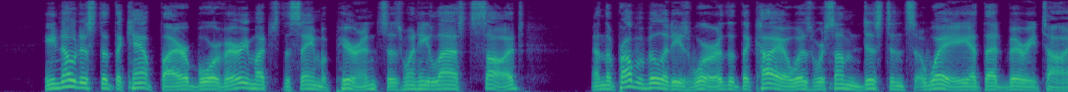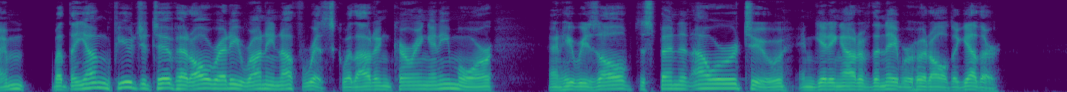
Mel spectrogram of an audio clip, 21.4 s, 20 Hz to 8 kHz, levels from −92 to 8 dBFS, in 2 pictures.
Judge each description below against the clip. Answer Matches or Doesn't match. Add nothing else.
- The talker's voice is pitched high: Doesn't match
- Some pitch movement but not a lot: Matches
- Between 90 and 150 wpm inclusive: Doesn't match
